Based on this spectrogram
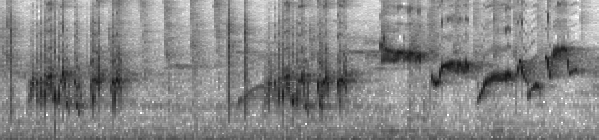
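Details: Singing Medan-type white-rumped shama with varied mimicked phrases: two bursts of fast chattering twitters, a single rising whistle between them, then clear sliding whistles that rise and fall.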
